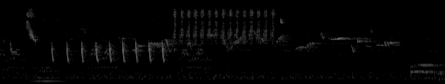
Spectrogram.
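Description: Small birds calling: a quick run of about ten sharp chirps, then a high, buzzy trill lasting about a second, followed by a few fainter chirps.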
